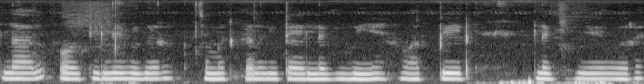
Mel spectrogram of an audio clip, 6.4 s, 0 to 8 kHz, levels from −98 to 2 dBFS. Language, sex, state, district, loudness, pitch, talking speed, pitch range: Hindi, female, Rajasthan, Barmer, -15 LUFS, 195 Hz, 130 wpm, 195-205 Hz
